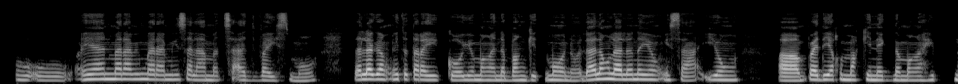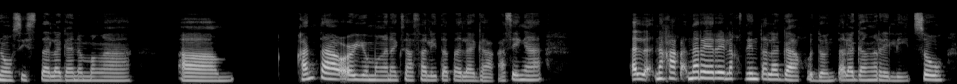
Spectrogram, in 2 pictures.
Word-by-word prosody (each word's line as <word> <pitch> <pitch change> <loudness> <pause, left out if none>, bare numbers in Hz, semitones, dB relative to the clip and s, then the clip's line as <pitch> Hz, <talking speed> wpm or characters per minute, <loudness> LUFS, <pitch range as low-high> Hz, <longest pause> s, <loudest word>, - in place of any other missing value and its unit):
Oo, 190 -3 -7
ayan 240 +1 +2
maraming-maraming 240 -2 +1
salamat 205 -3 -4
sa 200 - -5
advice 185 -1 -7
mo. 170 +1 -8 0.4
Talagang 235 +1 +4
i-ta-try 220 -4 -1
ko 200 -1 -3
yung 205 +1 0
mga 195 0 -2
nabanggit 195 0 -3
mo 205 -1 +1
'no, 180 -2 -5
lalong-lalo 230 +2 +4
na 230 - +3
yung 225 0 -1
isa 190 -3 -5
yung, 205 -1 -1 0.4
um, 180 0 +6
pwede 220 0 +4
akong 215 -1 0
makinig 205 -2 -2
ng 195 -1 -2
mga 195 0 -3
hypnosis 200 -1 -3
talaga 190 -1 -2
na 185 - -3
mga, 180 -1 -5 0.5
um, 175 +2 +2 0.6
kanta 255 -1 +5
or 220 - +4
yung 210 -1 0
mga 200 0 -2
nagsasalita 195 0 -4
talaga. 185 -4 -4
Kasi 215 +6 -3
nga 205 +1 -2 0.9
ala 240 0 +5
nakaka 275 0 +3
na-re-relax 280 -2 +4
din 260 0 +4
talaga 230 -5 +2
ako - - -6
doon 175 -1 -3
talagang 200 0 -1
relate. 180 -2 -5
So, 210 -2 +2
205 Hz, 155 wpm, -22 LUFS, 190-230 Hz, 0.9 s, um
